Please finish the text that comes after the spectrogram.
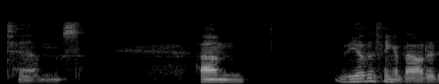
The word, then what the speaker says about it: Thames: river is called the thames river i know once people see it written out it looks like it's themes but it is not we're going to pronounce the name of that river thames the other thing about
